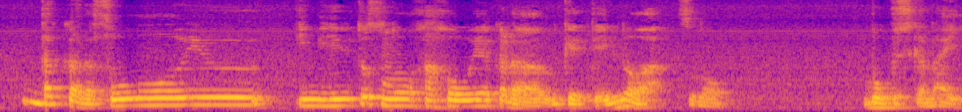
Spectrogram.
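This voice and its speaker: A man at high pitch with very wide pitch swings, a moderate pace and long, frequent pauses, amid noticeable background noise and audible room echo. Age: 30s. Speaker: self-employed business owner. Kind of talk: coaching session. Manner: hesitant.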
